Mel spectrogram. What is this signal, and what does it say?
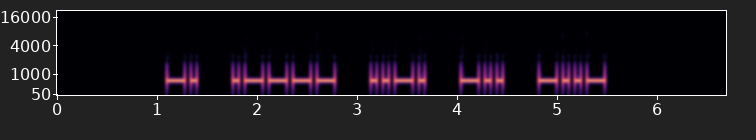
Morse code, heard as a keyed tone, about 20 wpm, spaced as for 15 wpm, 700 Hz. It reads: N1FDX
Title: 238 Lesson 38g - Letter q - Call Signs 20wpm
